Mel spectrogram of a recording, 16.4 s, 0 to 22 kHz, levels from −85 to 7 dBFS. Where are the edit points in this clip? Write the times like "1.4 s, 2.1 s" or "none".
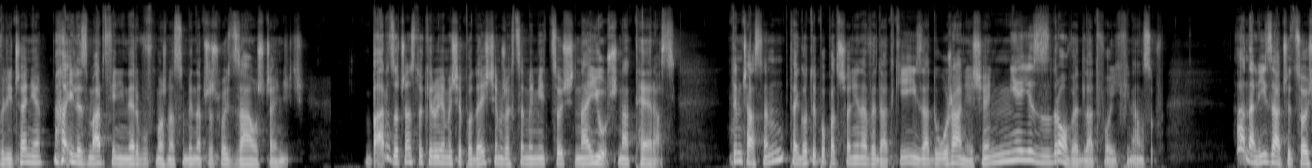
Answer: none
